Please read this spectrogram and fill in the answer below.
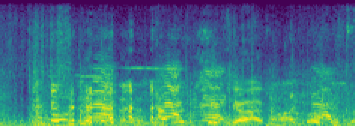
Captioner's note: laughing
